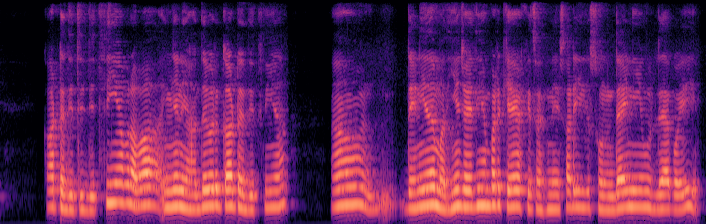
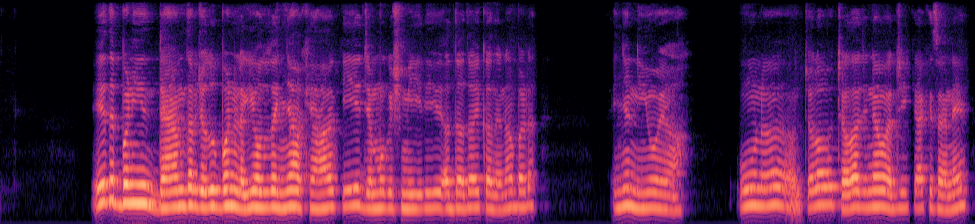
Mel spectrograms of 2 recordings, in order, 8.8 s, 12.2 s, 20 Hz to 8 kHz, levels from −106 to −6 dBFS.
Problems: background sounds at intervals, echo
